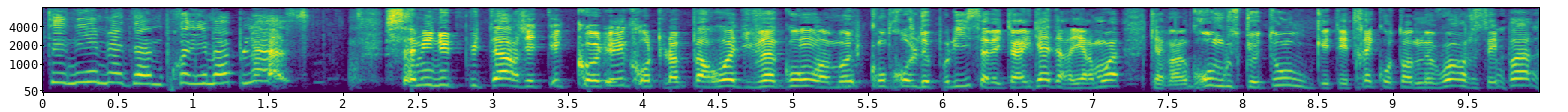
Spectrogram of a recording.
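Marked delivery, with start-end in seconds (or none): 0.0-1.8 very high, tiny, meek, well-mannered little voice. Speaker retells standing up to offer his seat on the RER, in a put-on small polite voice. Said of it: "d'une petite voix de métrosexuel judéo-chrétien, bien élevé".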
